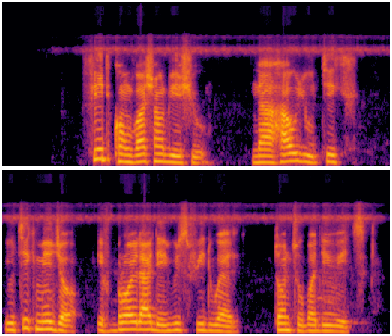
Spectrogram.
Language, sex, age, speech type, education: Nigerian Pidgin, male, 15-29, spontaneous, secondary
